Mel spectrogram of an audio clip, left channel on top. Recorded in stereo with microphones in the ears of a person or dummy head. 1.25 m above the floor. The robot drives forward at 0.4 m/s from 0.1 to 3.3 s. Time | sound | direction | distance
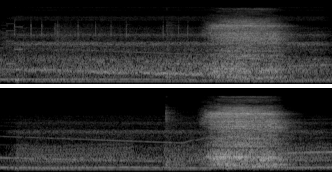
1.6 | a hiss | 75° right (ahead or behind) | 3 m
